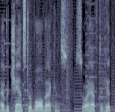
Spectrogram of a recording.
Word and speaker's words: Ekans: It's pronounced Ekans, you fool.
